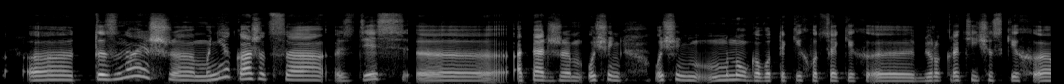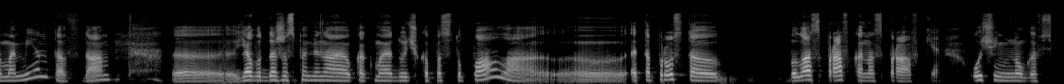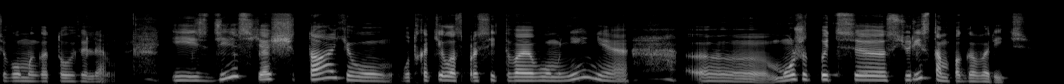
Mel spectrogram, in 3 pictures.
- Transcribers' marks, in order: grunt; other background noise; tapping
- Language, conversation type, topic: Russian, advice, С чего начать, чтобы разобраться с местными бюрократическими процедурами при переезде, и какие документы для этого нужны?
